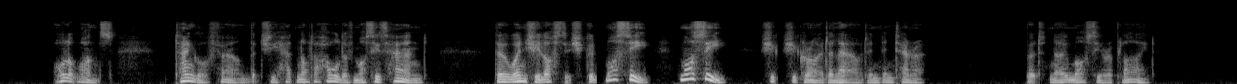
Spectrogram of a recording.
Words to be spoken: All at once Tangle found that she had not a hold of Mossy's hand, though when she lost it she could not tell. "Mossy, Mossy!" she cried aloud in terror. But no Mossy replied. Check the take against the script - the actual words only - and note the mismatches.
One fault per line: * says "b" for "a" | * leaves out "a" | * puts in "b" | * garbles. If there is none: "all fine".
* leaves out "not tell"
* puts in "she"
* puts in "in"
